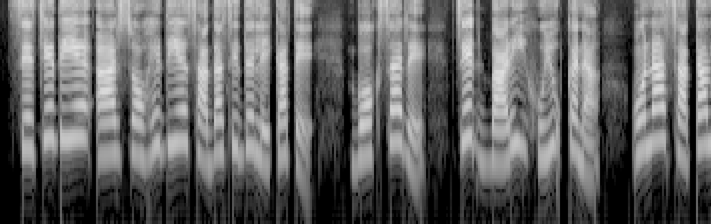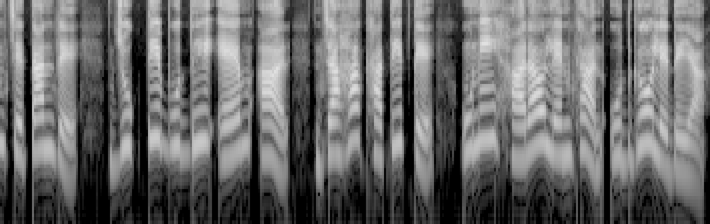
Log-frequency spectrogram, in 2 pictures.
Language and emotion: Santali, neutral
